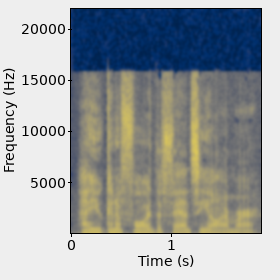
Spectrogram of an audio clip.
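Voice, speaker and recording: A woman playing a sly, flirtatious, self-assured thief in a video game, with a teasing, sultry, deliberate delivery. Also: medium pitch, expressive, vocal fry, darkish tone, slight background noise.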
